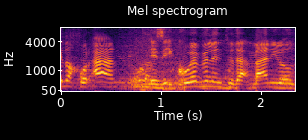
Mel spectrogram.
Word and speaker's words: Quran: – Quran There is an Arabic letter that will be hard to say, which is ق (Qaf). Quran. It would be hard to say because you don't have it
